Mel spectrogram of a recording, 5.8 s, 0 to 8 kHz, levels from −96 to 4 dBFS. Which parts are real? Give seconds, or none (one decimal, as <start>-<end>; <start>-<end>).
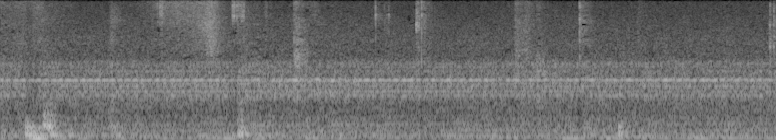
0.0-1.9; 2.7-5.8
